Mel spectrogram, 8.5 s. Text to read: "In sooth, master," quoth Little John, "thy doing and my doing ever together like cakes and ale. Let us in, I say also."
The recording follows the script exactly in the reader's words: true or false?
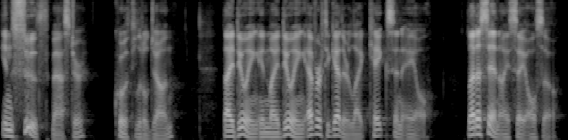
true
